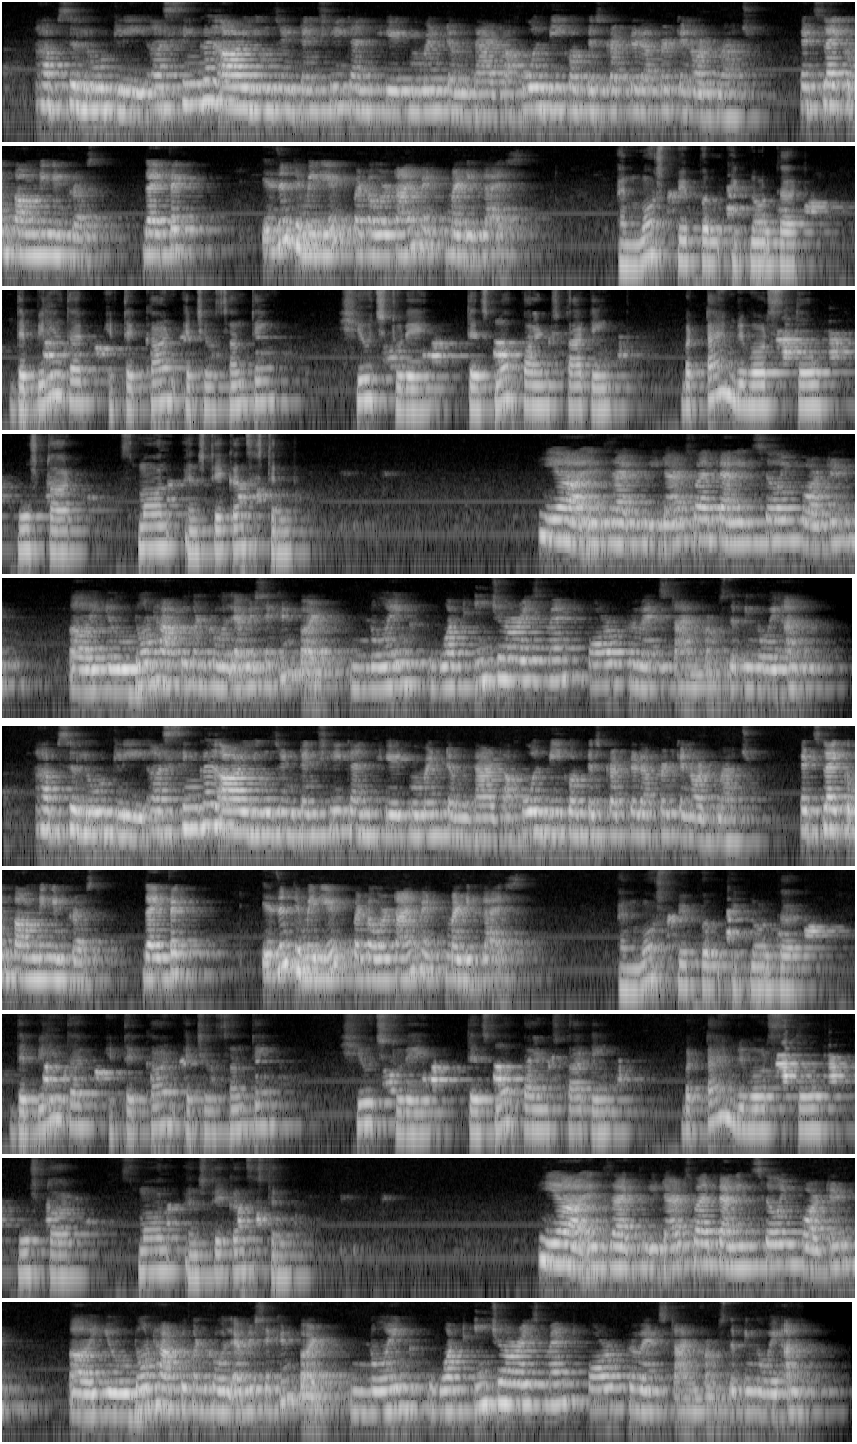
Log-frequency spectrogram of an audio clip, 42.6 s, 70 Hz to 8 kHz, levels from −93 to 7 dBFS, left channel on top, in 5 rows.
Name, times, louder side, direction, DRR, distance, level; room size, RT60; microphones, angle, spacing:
voice 1, 0.3-7.4 8.0-9.4 9.9-10.4 11.1-13.6 15.2-15.3 16.6-16.7 18.0-18.1 20.9-21.0 21.3-21.4 22.0-22.1 24.8-24.9 25.3-25.4 31.0-34.1 34.8-42.1, right 1 dB, 35° right, 2 dB, 1.5 m, -21 dB
voice 2, 14.7-16.5 17.1-19.8 20.5-21.4 21.7-23.2 23.9-25.3 25.7-26.3 27.0-28.5, left 4 dB, 40° left, 10 dB, 0.4 m, -24 dB
9.6 x 6.9 x 4.1 m, 0.87 s
head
